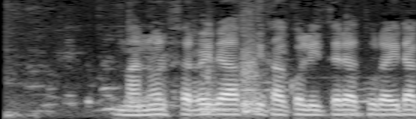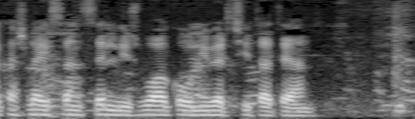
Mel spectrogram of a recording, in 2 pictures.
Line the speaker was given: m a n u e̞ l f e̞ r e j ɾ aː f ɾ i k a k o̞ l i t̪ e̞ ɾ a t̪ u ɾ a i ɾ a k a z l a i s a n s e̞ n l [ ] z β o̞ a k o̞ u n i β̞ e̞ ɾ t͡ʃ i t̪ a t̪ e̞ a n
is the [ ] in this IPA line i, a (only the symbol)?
i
